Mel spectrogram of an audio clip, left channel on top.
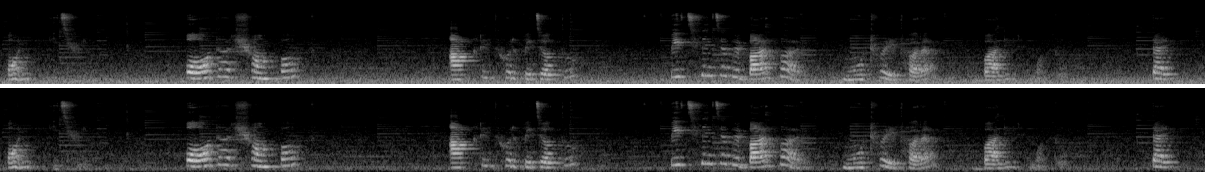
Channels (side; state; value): left; noise; rumble, 7 dB below the sound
